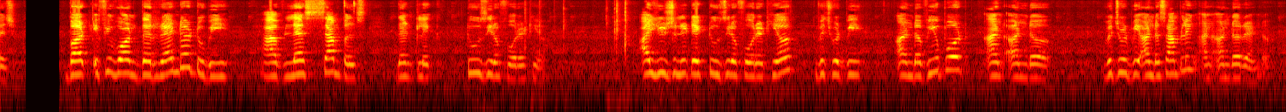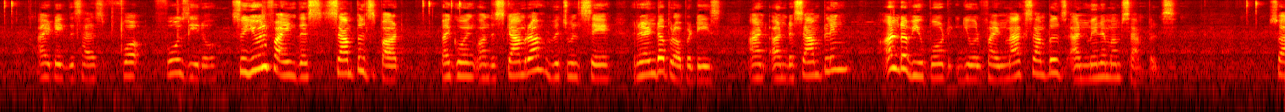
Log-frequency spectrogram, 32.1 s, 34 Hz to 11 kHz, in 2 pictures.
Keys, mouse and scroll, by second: 0.4 click, 4.4-7.5 drag, 16.2-18.9 drag, 21.4 click, 21.8 click, 31.7 click.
